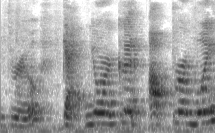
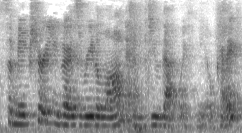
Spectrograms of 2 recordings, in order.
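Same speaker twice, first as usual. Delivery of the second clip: usual speaking voice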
